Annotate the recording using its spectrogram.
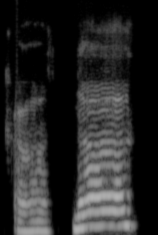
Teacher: it's a loaded K from the back of the throat and then the n g AA is very nasal no or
